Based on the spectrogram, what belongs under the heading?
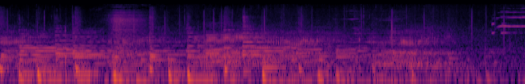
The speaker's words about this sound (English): Listen to the whale.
